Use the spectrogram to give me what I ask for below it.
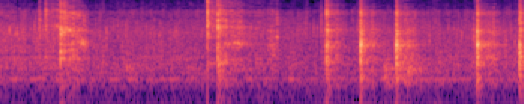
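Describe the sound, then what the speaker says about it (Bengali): A spatula mashes fried prawns, onions and papaya in a sizzling pan, with about six sharp scraping strikes against the metal, the last ones landing in a steady rhythm over a constant frying hiss. "একটু খুন্তি দিয়ে আমি এগুলো একটু ম্যাশ করে দিচ্ছি"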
